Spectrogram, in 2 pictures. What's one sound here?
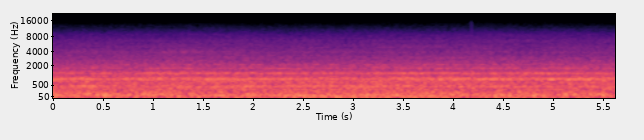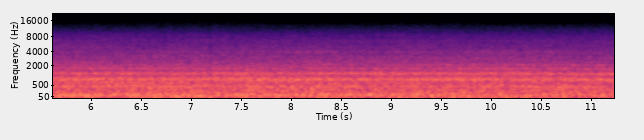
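A train engine drones steadily as the train rolls along.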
